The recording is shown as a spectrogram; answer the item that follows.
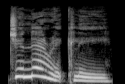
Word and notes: generically: British English

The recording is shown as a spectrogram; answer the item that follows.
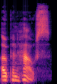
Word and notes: open house: British English

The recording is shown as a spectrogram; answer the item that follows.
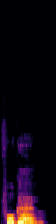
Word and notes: forgo: British English

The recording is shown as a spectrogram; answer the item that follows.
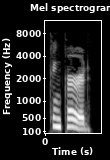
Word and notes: concurred: British English

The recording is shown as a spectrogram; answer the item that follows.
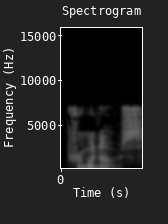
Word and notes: pruinose: British English

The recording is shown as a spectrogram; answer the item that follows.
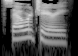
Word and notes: sour cherry: British English

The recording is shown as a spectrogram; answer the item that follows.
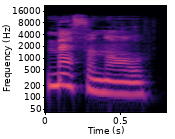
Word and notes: methanol: British English

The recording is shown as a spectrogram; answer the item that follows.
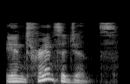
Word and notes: intransigence: British English

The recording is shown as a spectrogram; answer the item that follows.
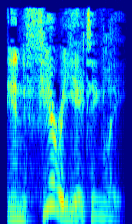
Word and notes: infuriatingly: British English

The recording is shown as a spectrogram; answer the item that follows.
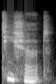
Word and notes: tee shirt: British English

